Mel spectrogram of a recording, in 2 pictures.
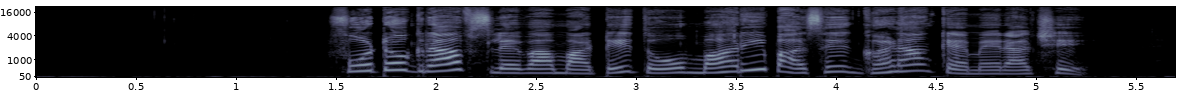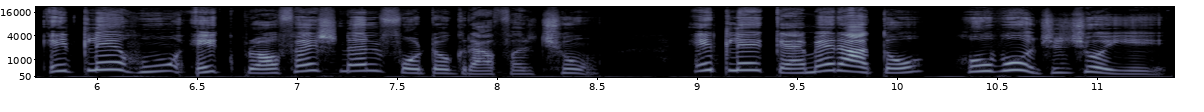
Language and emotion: Gujarati, neutral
